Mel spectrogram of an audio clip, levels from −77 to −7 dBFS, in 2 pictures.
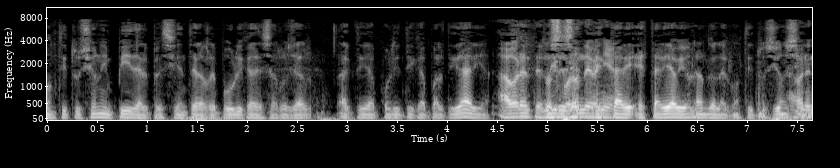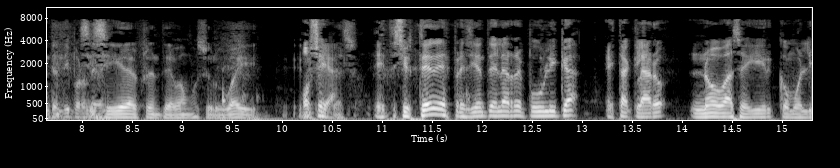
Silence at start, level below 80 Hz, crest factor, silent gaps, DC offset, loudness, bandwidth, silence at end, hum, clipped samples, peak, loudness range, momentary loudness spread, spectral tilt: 0 s; -36 dBFS; 18 dB; none; under 0.1%; -20 LUFS; 8 kHz; 0 s; none; under 0.1%; -2 dBFS; 7 LU; 11 LU; -5.5 dB/octave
